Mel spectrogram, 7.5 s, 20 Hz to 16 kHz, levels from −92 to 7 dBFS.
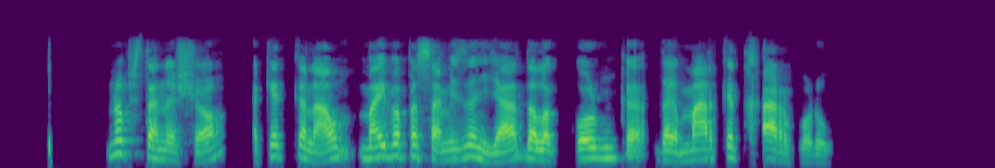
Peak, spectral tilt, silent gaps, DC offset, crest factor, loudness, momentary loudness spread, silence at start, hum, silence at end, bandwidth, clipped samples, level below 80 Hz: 0 dBFS; -4 dB/octave; 1.71-1.89 s, 2.15-2.20 s, 4.19-4.28 s; under 0.1%; 18 dB; -18 LUFS; 12 LU; 0.8 s; none; 1.25 s; 7.6 kHz; under 0.1%; -66 dBFS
